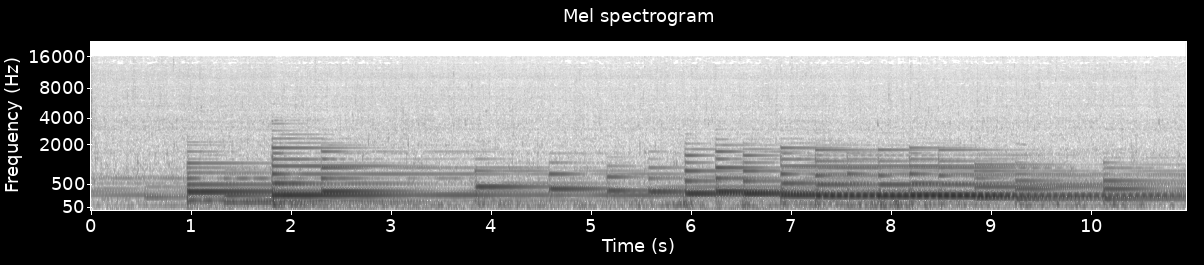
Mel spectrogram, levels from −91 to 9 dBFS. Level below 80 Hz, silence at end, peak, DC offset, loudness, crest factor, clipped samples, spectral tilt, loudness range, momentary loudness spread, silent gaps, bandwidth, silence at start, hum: -48 dBFS; 0 s; -10 dBFS; under 0.1%; -22 LUFS; 12 dB; under 0.1%; -8 dB/octave; 8 LU; 15 LU; none; 13.5 kHz; 0 s; none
